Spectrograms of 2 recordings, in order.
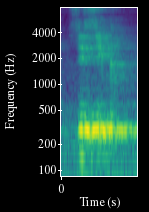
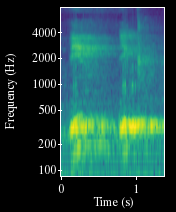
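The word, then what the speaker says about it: ذكر: Zal ujung lidah. Sebab apa saya sebut ni, tuan-tuan? Sebab ramai yang baca, dia bacanya mana? Wal Qur'ani dzikr, macam huruf zai, dzikr. Sebenarnya di ujung lidah, dzikr, yang mempunyai, dan Al-Quran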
